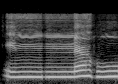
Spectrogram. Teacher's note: नून मुशदत है गुना करेंगे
